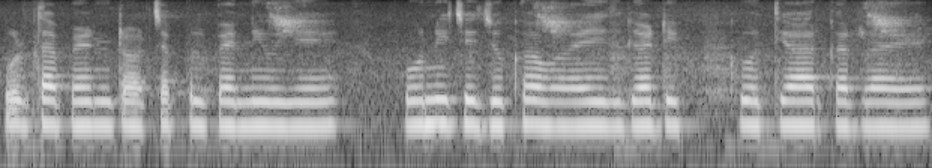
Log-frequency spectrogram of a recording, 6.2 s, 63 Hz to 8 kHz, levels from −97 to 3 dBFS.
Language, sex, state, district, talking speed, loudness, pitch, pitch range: Hindi, female, Rajasthan, Bikaner, 175 wpm, -16 LUFS, 215 Hz, 210-220 Hz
